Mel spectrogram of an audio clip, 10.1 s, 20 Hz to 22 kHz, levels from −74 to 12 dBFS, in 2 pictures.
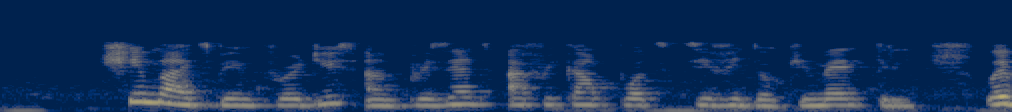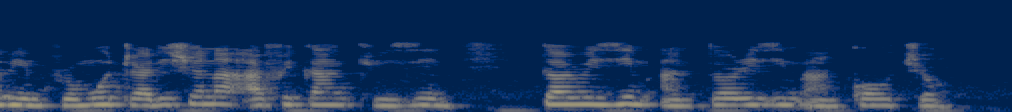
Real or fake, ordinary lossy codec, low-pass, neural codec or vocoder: real; none; 5.4 kHz; none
